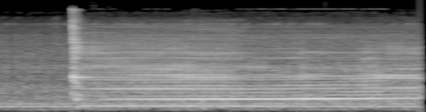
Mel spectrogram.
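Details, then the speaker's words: Spindle rotation stepper motor driven by repaired hybrid power module (bypassed/replaced MOSFETs), pulses from signal generator: after a sharp click, clean steady single-pitch tone without crunching; smooth running, previously very crunchy before repair. "sounds an awful lot smoother than it did before. It was sounding very, very crunchy before, but that looks quite happy."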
